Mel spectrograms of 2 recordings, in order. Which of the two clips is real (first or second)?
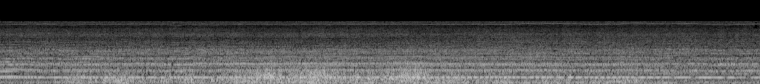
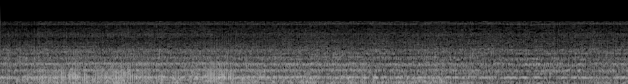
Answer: first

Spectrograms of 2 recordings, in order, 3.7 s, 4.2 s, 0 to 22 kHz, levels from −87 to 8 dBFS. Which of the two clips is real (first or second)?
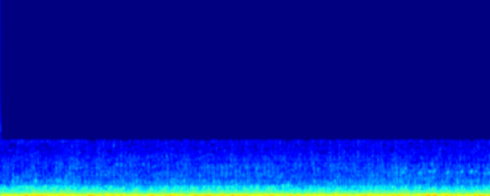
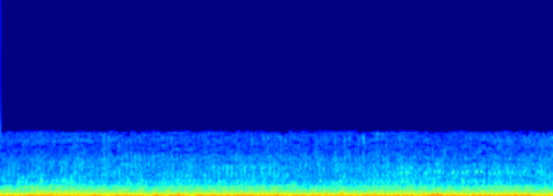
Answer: second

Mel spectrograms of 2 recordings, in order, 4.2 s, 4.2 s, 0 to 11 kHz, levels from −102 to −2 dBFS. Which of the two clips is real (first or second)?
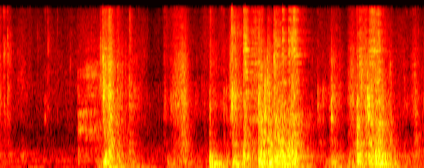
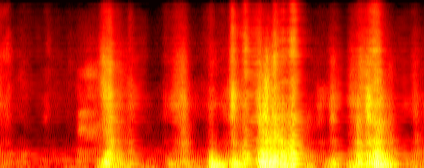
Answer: first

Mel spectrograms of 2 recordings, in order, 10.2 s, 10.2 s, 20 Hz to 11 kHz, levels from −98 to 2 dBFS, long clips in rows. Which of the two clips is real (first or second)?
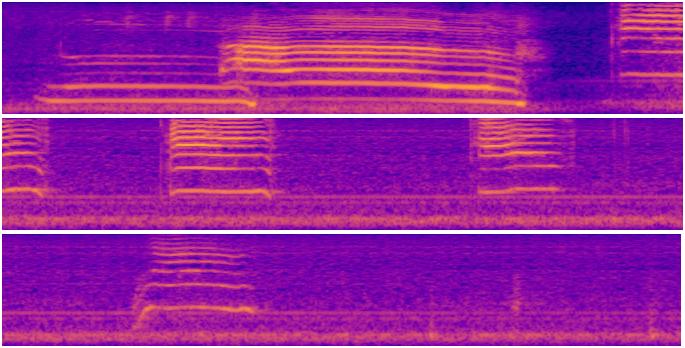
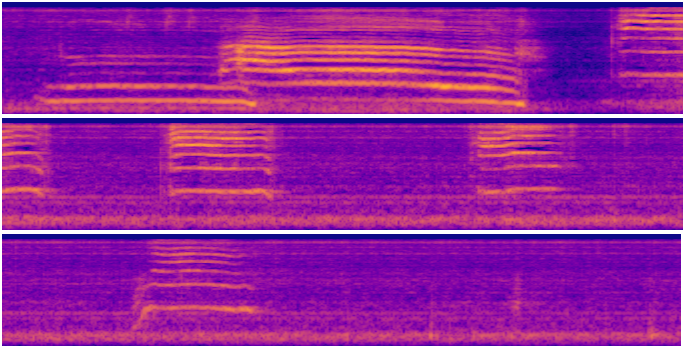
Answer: first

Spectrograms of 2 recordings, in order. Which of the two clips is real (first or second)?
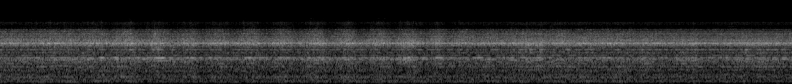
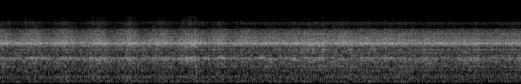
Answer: first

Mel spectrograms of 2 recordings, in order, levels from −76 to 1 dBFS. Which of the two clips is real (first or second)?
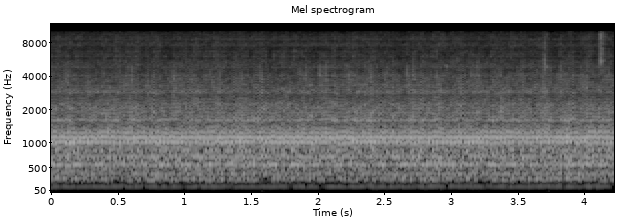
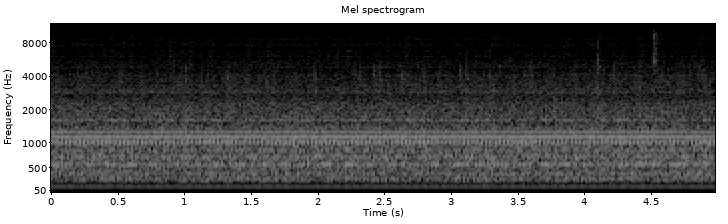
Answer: second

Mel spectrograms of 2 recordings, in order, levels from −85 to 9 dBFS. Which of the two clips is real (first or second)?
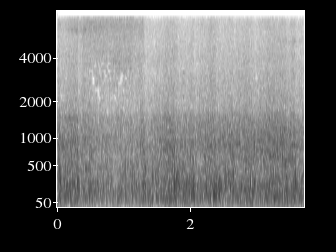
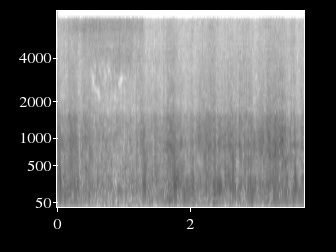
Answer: first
